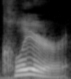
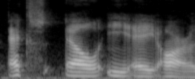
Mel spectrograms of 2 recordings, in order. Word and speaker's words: Xlear: It's called Xlear, Xlear. They put an X instead of a C to make it a little gimmick off of the xylitol, which is spelled with an X.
